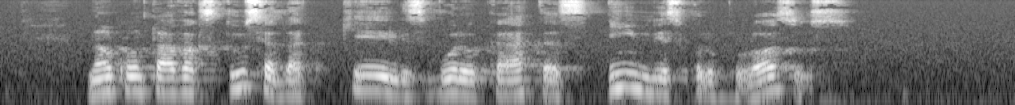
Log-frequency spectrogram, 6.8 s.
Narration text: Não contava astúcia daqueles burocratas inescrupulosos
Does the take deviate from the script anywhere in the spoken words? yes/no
no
